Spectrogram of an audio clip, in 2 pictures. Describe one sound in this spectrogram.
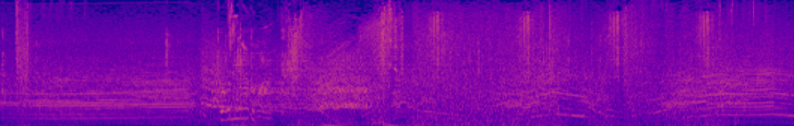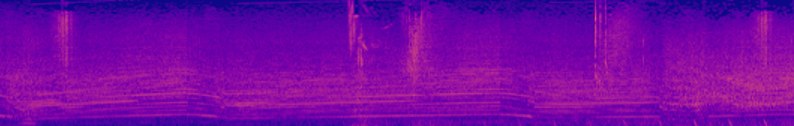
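A race car engine roars loudly and revs up and down as it shifts gears.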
